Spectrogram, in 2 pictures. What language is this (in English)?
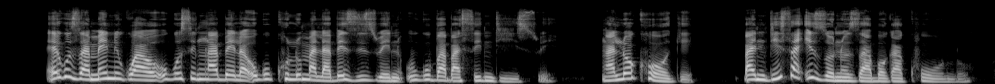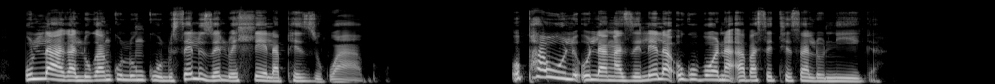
North Ndebele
